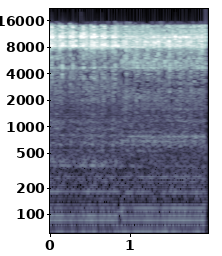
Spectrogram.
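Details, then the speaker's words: VW EA111 petrol engine, warm idle: quick, light tec-tec tapping over the steady hum; suspected worn camshaft and slightly worn lower bearings losing oil pressure; Bardahl Prolonga additive suggested for wear clearances. "Mas o barulhinho fica tec, tec, tec, tec, tec, tá? Todos EA111 faz esse barulho quando já tá com o comandinho ralado, casquilho lá embaixo já tá gasto pouquinho, entendeu?"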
